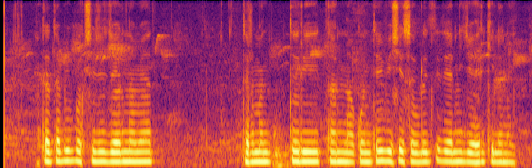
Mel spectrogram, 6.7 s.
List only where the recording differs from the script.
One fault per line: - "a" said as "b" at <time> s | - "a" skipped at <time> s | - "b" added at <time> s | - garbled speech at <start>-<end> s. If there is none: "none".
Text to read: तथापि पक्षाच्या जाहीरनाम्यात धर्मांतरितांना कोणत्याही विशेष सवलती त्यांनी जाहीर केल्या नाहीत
none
